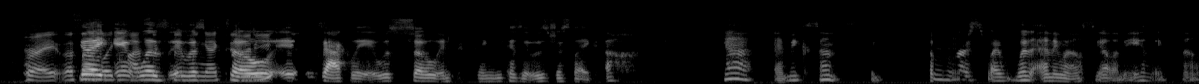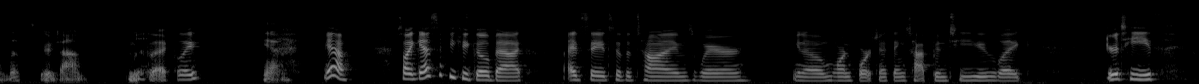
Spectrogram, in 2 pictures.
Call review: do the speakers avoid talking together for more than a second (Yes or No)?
No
